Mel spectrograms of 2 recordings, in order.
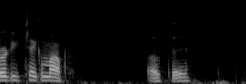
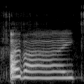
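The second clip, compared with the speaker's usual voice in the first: squeaky bye; 9 semitones higher, 5 dB louder than usual. Acted. Train flying off.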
